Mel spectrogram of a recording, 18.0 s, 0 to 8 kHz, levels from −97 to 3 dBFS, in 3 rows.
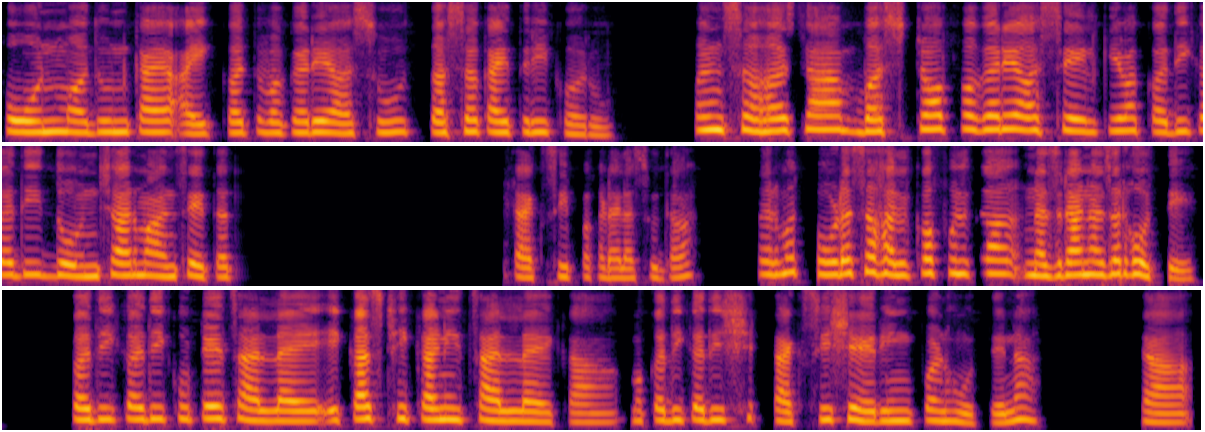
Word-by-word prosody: फोनमधून 235 Hz, -1 st, +3 dB
काही 235 Hz, -1 st, +2 dB
ऐकत 220 Hz, +3 st, -4 dB
वगैरे 225 Hz, +1 st, +1 dB
असू 225 Hz, +2 st, -1 dB, 0.2 s
तसं 225 Hz, +2 st, +1 dB
काहीतरी 230 Hz, 0 st, 0 dB
करू. 185 Hz, -4 st, -7 dB, 0.4 s
पण 280 Hz, +1 st, +5 dB
सहसा 270 Hz, +2 st, +2 dB
बसस्टॉप 290 Hz, +4 st, +1 dB
वगैरे 285 Hz, 0 st, +3 dB
असेल 270 Hz, -3 st, +1 dB
किंवा 260 Hz, 0 st, 0 dB
कधी-कधी 245 Hz, +3 st, -2 dB
2-4 245 Hz, +2 st, +2 dB
माणसं 240 Hz, -1 st, 0 dB
येतात 215 Hz, -2 st, -1 dB, 1.4 s
टॅक्सी 210 Hz, +1 st, -4 dB
पकडायलासुद्धा. 205 Hz, -1 st, -7 dB, 0.4 s
तर 265 Hz, -, -1 dB
मग 295 Hz, -, +1 dB
थोडंसं 280 Hz, +4 st, +3 dB
हलकं-फुलकं 280 Hz, +2 st, +1 dB
नजरानजर 260 Hz, +3 st, +4 dB
होते. 220 Hz, -10 st, +1 dB, 0.4 s
कधी-कधी 245 Hz, +1 st, +1 dB
कुठे 260 Hz, +1 st, +1 dB
चाललाय, 215 Hz, -4 st, +2 dB
एकाच 255 Hz, +3 st, +3 dB
ठिकाणी 245 Hz, -1 st, +3 dB
चाललाय 210 Hz, -3 st, +2 dB
का? 190 Hz, -1 st, -5 dB, 0.2 s
मग 215 Hz, -, -8 dB
कधी-कधी 230 Hz, +1 st, 0 dB
श 275 Hz, -, -9 dB
टॅक्सी 220 Hz, +3 st, -1 dB
शेअरिंग 220 Hz, -3 st, +2 dB
पण 220 Hz, -2 st, -1 dB
होते 180 Hz, -2 st, -4 dB
ना, 240 Hz, +5 st, -1 dB, 0.5 s
त्या 190 Hz, -2 st, -1 dB
235 Hz, 140 wpm, -20 LUFS, 220-260 Hz, 1.4 s, पण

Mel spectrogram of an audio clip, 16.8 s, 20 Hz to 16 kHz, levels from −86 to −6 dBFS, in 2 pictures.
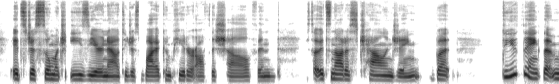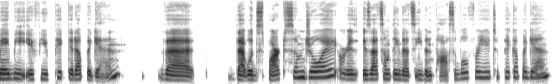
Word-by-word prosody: it's 185 Hz, -, +3 dB
just 180 Hz, -3 st, +4 dB
so 180 Hz, -, +3 dB
much 165 Hz, -1 st, -1 dB
easier 155 Hz, -3 st, +1 dB
now 135 Hz, -1 st, +3 dB
to -, -, -7 dB
just 145 Hz, +2 st, -5 dB
buy 140 Hz, -2 st, +5 dB
a 140 Hz, -, +2 dB
computer 150 Hz, -1 st, -3 dB
off 140 Hz, 0 st, -4 dB
the 150 Hz, -, -6 dB
shelf 65 Hz, -, 0 dB
and 135 Hz, 0 st, -5 dB, 0.5 s
so -, -, -1 dB
it's 180 Hz, -, +2 dB
not 175 Hz, -2 st, +4 dB
as 165 Hz, -, -3 dB
challenging, 145 Hz, -, 0 dB, 0.2 s
but, 165 Hz, -2 st, +2 dB, 0.8 s
do 245 Hz, -, -1 dB
you 290 Hz, +6 st, +4 dB
think 310 Hz, -, +4 dB
that -, -, +5 dB
maybe 185 Hz, 0 st, 0 dB
if 175 Hz, +4 st, -5 dB
you 175 Hz, -1 st, -6 dB
picked 220 Hz, -2 st, -7 dB
it 175 Hz, -1 st, 0 dB
up 175 Hz, -, -1 dB
again, 230 Hz, -, -3 dB, 0.6 s
that 150 Hz, -5 st, +4 dB, 0.6 s
that -, -, +7 dB
would -, -, 0 dB
spark -, -, +3 dB
some 230 Hz, 0 st, -2 dB
joy, 230 Hz, +4 st, 0 dB
or 195 Hz, -, -7 dB
is 170 Hz, 0 st, -2 dB
that 175 Hz, 0 st, +2 dB
something 180 Hz, -1 st, -4 dB
that's 155 Hz, -2 st, -2 dB
even 155 Hz, -2 st, -5 dB
possible 190 Hz, +4 st, -7 dB
for 225 Hz, -, -6 dB
you 220 Hz, 0 st, -6 dB
to 240 Hz, -, -13 dB
pick 225 Hz, -1 st, -10 dB
up 225 Hz, -, -9 dB
again? 225 Hz, +4 st, -5 dB
175 Hz, 180 wpm, -23 LUFS, 150-215 Hz, 0.8 s, that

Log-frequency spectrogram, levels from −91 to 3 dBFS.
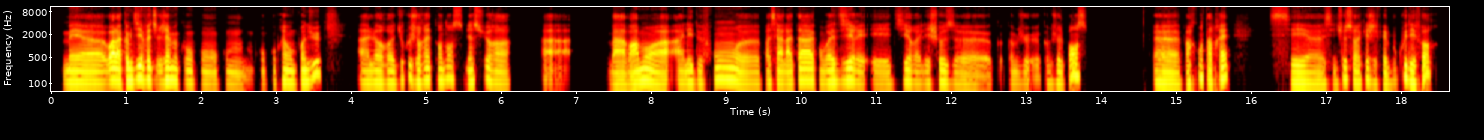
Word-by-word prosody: mais, 105 Hz, 0 st, +2 dB
heu, 105 Hz, -1 st, +3 dB
voilà, 120 Hz, +1 st, +9 dB
comme 120 Hz, -, +5 dB
dit 145 Hz, +5 st, +6 dB
en -, -, -1 dB
fait, 135 Hz, -2 st, +5 dB
j 105 Hz, -, -4 dB
j'aime 130 Hz, +1 st, +3 dB
qu'on 110 Hz, -2 st, -4 dB
qu'on 100 Hz, -1 st, -7 dB
qu'on 95 Hz, -1 st, -8 dB
m -, -, -11 dB, 0.2 s
qu'on 105 Hz, -, -13 dB
comprenne 110 Hz, +3 st, -3 dB
mon 105 Hz, -, 0 dB
point 115 Hz, +2 st, +1 dB
de 115 Hz, -, 0 dB
vue. 185 Hz, +5 st, +1 dB, 0.5 s
Alors, 105 Hz, 0 st, -1 dB
heu, 105 Hz, -, 0 dB
du 120 Hz, +4 st, -7 dB
coup, -, -, -5 dB
j'aurais 125 Hz, 0 st, 0 dB
tendance 125 Hz, +1 st, -5 dB
bien 110 Hz, 0 st, -1 dB
sûr 125 Hz, 0 st, -2 dB
à 100 Hz, -2 st, 0 dB, 0.4 s
à -, -, -3 dB, 0.5 s
bah 95 Hz, 0 st, +2 dB
vraiment 110 Hz, +3 st, +5 dB
à 95 Hz, -, +4 dB
aller 105 Hz, +2 st, -2 dB
de 105 Hz, +1 st, -6 dB
front, 130 Hz, +3 st, 0 dB
heu, 100 Hz, 0 st, -3 dB
passer 105 Hz, +3 st, -5 dB
à 100 Hz, -, +2 dB
l'attaque 120 Hz, +4 st, +3 dB
on 105 Hz, -, -6 dB
va 110 Hz, +1 st, +2 dB
dire 115 Hz, +1 st, +1 dB
et 100 Hz, -2 st, -3 dB
et 95 Hz, 0 st, -6 dB
dire, 105 Hz, +3 st, -4 dB
heu, 100 Hz, -, -5 dB
les 100 Hz, 0 st, -7 dB
choses 105 Hz, 0 st, -3 dB
heu, 90 Hz, -2 st, -5 dB
c -, -, -24 dB
comme 100 Hz, 0 st, -10 dB
je 95 Hz, 0 st, -10 dB
comme 100 Hz, 0 st, -14 dB
je 105 Hz, -, -5 dB
le 100 Hz, -, -1 dB
pense. -, -, +1 dB, 0.9 s
Heu, 100 Hz, -2 st, +2 dB
par 100 Hz, +1 st, -3 dB
contre 145 Hz, 0 st, -1 dB
après, 135 Hz, +3 st, +3 dB, 0.6 s
c'est 100 Hz, -1 st, -1 dB
heu, 95 Hz, -1 st, -4 dB
c'est 95 Hz, +1 st, -12 dB
une 95 Hz, -, -11 dB
chose 130 Hz, +5 st, -3 dB
sur 120 Hz, -, 0 dB
laquelle 105 Hz, +5 st, -2 dB
j'ai 100 Hz, -, -7 dB
fait 95 Hz, 0 st, -3 dB
beaucoup 115 Hz, -, -3 dB
d'efforts. 105 Hz, -5 st, +1 dB
105 Hz, 230 wpm, -24 LUFS, 100-120 Hz, 0.9 s, voilà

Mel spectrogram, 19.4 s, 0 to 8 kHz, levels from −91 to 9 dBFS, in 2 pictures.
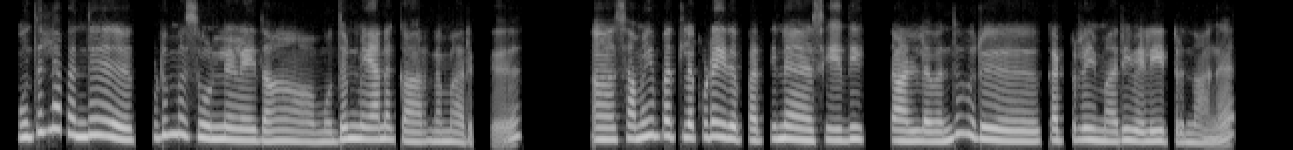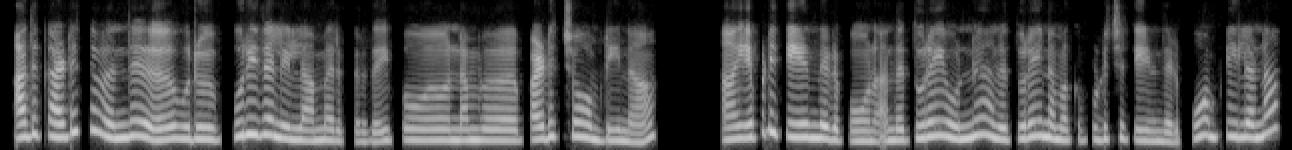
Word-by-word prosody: முதல்ல 375 Hz, +10 st, 0 dB
வந்து, 300 Hz, +1 st, +3 dB, 0.4 s
குடும்ப 315 Hz, +5 st, -2 dB
சூழ்நிலை 240 Hz, -4 st, +2 dB
தான் 205 Hz, +1 st, -1 dB, 0.3 s
முதன்மையான 230 Hz, +4 st, +1 dB
காரணமா 195 Hz, 0 st, -3 dB
இருக்கு. -, -, -12 dB, 0.7 s
அ -, -, +1 dB, 0.2 s
சமீபத்தில 280 Hz, +1 st, 0 dB
கூட 280 Hz, +1 st, 0 dB
இதை 245 Hz, -, +2 dB
பத்தின 240 Hz, +4 st, -1 dB, 0.3 s
செய்தித் 225 Hz, +1 st, -2 dB, 0.2 s
தாள்ல 200 Hz, -1 st, +1 dB
வந்து 210 Hz, +8 st, -1 dB
ஒரு 245 Hz, -5 st, +1 dB, 0.5 s
கட்டுரை 225 Hz, +1 st, -2 dB
மாதிரி 195 Hz, +3 st, -2 dB
வெளியிட்டிருந்தாங்க. 185 Hz, -3 st, -3 dB, 0.7 s
அதுக்கு 295 Hz, +1 st, 0 dB
அடுத்து 380 Hz, +9 st, 0 dB
வந்து, 265 Hz, +4 st, +4 dB, 0.4 s
ஒரு 240 Hz, 0 st, +2 dB, 0.2 s
புரிதல் 315 Hz, -1 st, +4 dB
இல்லாம 215 Hz, -2 st, +1 dB
இருக்கிறது. 185 Hz, -2 st, -7 dB
இப்போ 220 Hz, +1 st, -6 dB, 0.4 s
நம்ம 220 Hz, 0 st, +1 dB, 0.4 s
படிச்சோம் 280 Hz, +3 st, +2 dB
அப்படின்னா, 210 Hz, -5 st, -1 dB, 0.6 s
அ -, -, +1 dB, 0.2 s
எப்படி 370 Hz, +8 st, +1 dB
தேர்ந்தெடுப்போன்னு. 220 Hz, -8 st, +2 dB
அந்த 215 Hz, 0 st, +1 dB
துறை 285 Hz, +4 st, +3 dB
ஒண்ணு 250 Hz, +4 st, +3 dB
அந்த 245 Hz, -4 st, +3 dB
துறை 255 Hz, +4 st, +2 dB
நமக்கு 215 Hz, -3 st, -1 dB
பிடிச்சு 235 Hz, +2 st, -4 dB
தேர்ந்தெடுப்போம். 205 Hz, +8 st, -2 dB
அப்படி 285 Hz, +1 st, -1 dB
இல்லன்னா 275 Hz, +7 st, +2 dB
235 Hz, 135 wpm, -19 LUFS, 205-275 Hz, 0.7 s, வந்து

